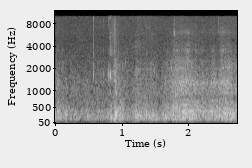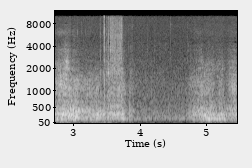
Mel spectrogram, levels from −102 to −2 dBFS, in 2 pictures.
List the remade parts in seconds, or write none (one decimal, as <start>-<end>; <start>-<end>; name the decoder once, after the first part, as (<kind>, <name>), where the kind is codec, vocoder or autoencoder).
none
